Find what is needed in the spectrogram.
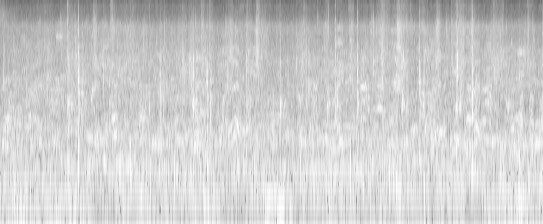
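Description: Indistinct voices of several people talking at a distance, over a steady low outdoor rumble, with scattered short sharp taps.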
